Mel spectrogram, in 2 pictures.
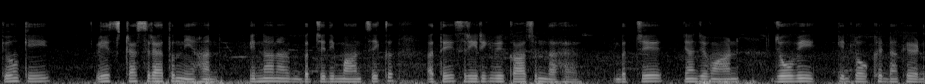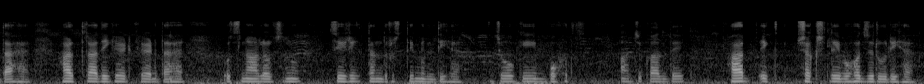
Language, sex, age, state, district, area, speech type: Punjabi, male, 18-30, Punjab, Amritsar, urban, spontaneous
